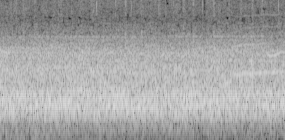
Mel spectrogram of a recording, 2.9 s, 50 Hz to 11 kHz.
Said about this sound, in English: A round of applause for the entire team, the 1991 world champion Minnesota Twins. Give a listen as the crowd gives something back to the team that brought them a world championship.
